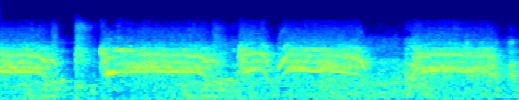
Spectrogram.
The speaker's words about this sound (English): Are you angry enough to scream? Yes. Yes? Would you like to scream and scream and scream? Oh, boy, would I. Okay. Go ahead.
